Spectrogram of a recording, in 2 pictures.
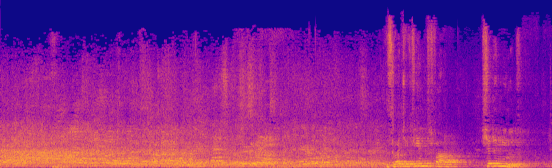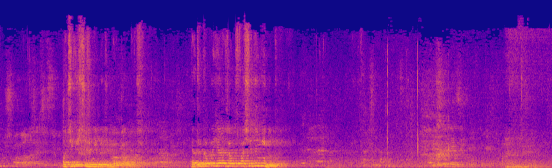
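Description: A man speaks with animation through a microphone in a large echoing hall.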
